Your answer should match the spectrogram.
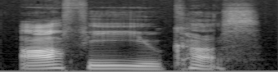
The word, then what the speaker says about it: Ophiuchus: man grabbing a serpent and it's pronounced off eu cuss just as complicated as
